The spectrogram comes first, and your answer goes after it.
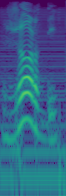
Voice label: "jordi", Occitan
